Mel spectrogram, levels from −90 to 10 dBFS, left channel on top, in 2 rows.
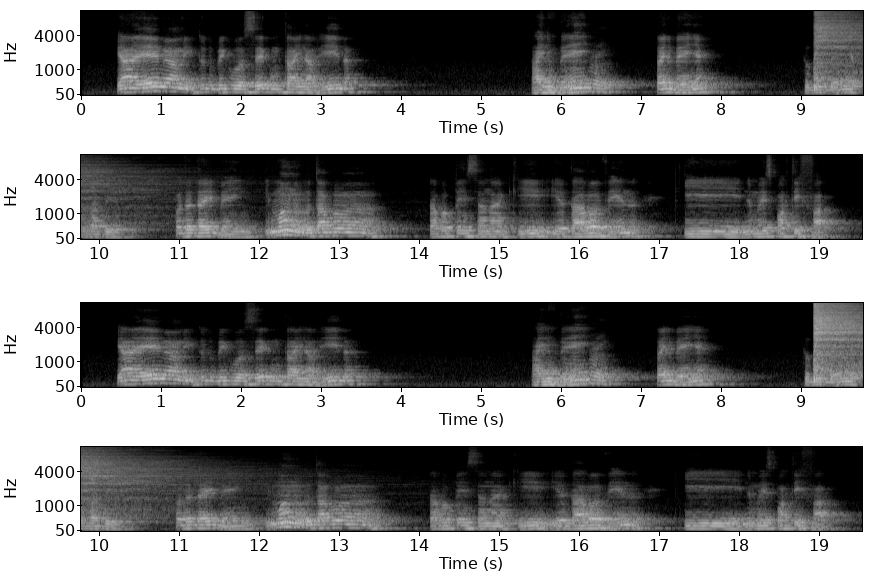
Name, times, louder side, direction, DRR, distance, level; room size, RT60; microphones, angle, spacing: voice 1, 0.4-3.4 5.6-6.4 7.2-7.8 10.9-13.5 14.1-16.8 17.3-19.0, left 1 dB, 30° left, 3 dB, 1.0 m, -24 dB
voice 2, 5.8-6.6 9.0-10.3 18.9-19.0, right 1 dB, 10° right, 5 dB, 0.4 m, -29 dB
Crash cymbal, 9.1-11.2, right 9 dB, 80° right, 0.5 m, -27 dB
9.2 x 7.6 x 2.2 m, 0.90 s
head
